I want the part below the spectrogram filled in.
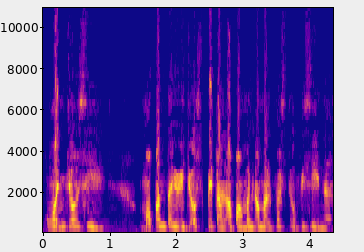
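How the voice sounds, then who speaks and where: A woman's voice: high-pitched, steady tone, a little fast, bright, forceful tone, no room sound. A woman with an Ilocano accent playing a fretful, anxious police officer's wife in a radio drama. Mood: urgent. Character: anxious wife of a shot police officer, older sister-in-law.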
